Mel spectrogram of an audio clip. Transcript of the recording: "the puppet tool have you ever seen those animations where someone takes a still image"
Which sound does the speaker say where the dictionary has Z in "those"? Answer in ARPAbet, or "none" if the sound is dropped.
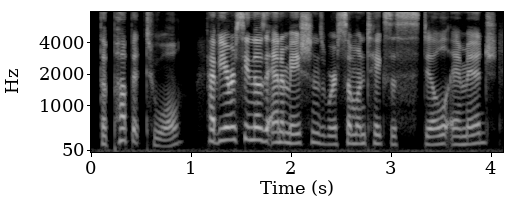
Z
